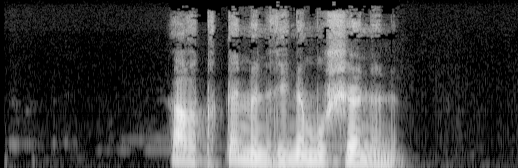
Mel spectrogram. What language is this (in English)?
Kabyle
